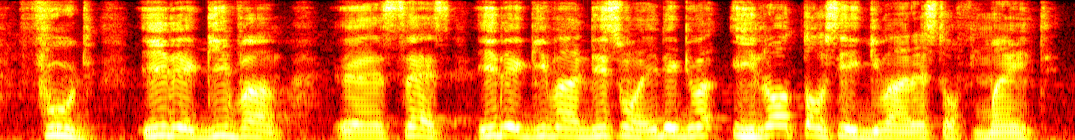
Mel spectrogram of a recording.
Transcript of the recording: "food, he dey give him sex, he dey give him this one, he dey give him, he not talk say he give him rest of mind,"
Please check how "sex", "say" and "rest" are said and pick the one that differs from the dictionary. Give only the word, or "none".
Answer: sex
